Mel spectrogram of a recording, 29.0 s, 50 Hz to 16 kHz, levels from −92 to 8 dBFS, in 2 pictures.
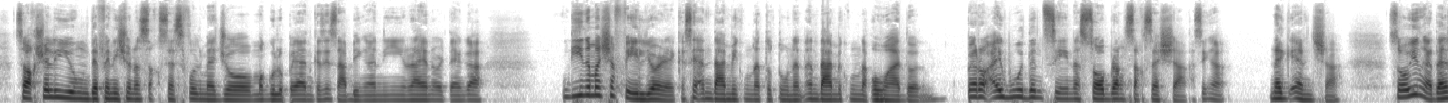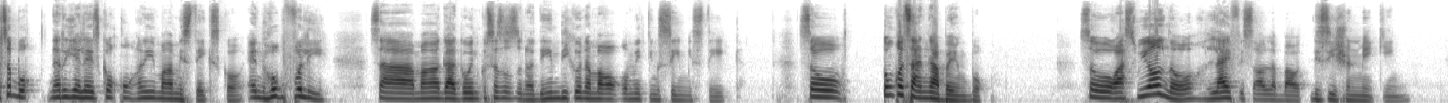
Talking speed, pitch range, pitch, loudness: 190 wpm, 140-180 Hz, 155 Hz, -18 LUFS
